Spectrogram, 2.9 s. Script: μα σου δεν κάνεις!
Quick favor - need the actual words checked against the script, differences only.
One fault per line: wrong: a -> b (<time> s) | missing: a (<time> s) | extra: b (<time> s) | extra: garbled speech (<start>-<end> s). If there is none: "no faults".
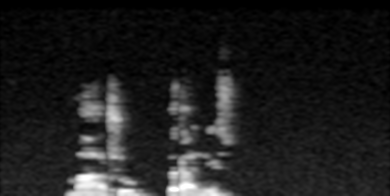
no faults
